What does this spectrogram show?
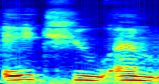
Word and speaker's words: hum: Okay, so her mantra, her main one that people use with her is H-U-M, but it's pronounced hum, hum, hum.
